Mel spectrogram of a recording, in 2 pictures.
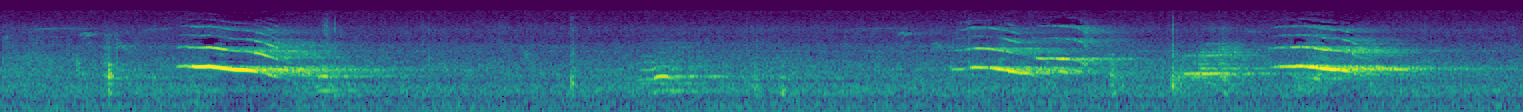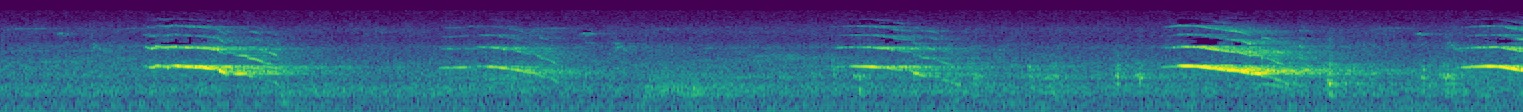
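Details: At Tama Zoological Park's Malayan tapir house, tapirs being paired give a run of about eight thin, downward-sliding whistled squeals, spaced roughly every one and a half to two seconds, over a quiet background.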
